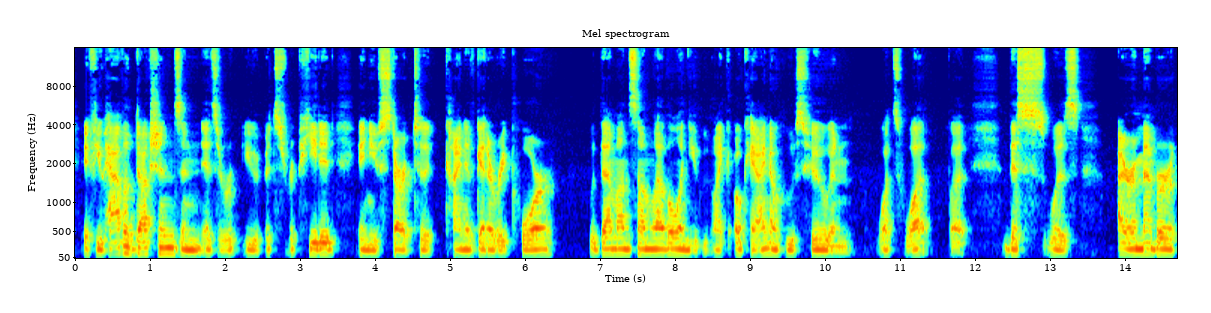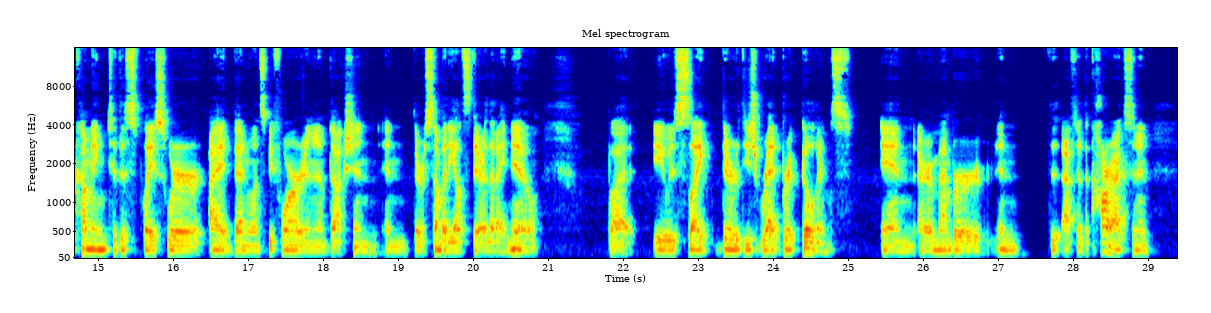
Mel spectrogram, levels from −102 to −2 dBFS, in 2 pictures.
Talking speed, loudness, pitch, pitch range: 165 wpm, -25 LUFS, 85 Hz, 85-95 Hz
